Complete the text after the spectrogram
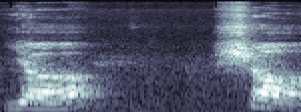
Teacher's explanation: हमारी जीवा ऊपर, जिसको हम तालु कहते हैं, वहाँ स्पर्श कर रही है, तो इसका उच्चारण स्थान तालु हो जाएगा।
